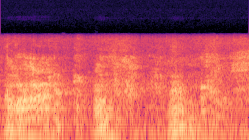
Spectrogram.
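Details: Greater Swiss Mountain Dog during an attack, producing a low, rough growl that swells in three pulses about every three-quarters of a second, harsh and sustained.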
